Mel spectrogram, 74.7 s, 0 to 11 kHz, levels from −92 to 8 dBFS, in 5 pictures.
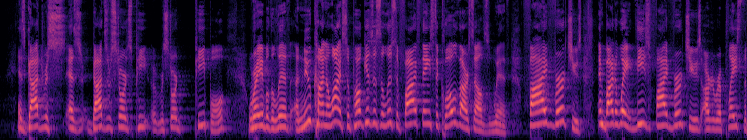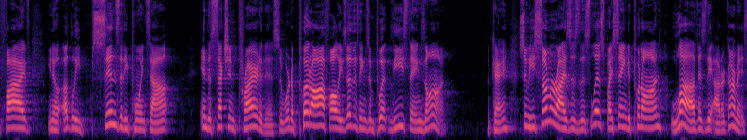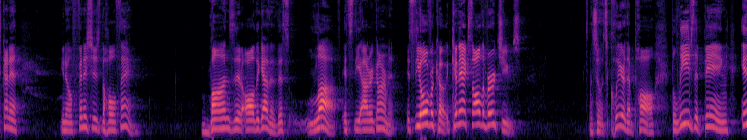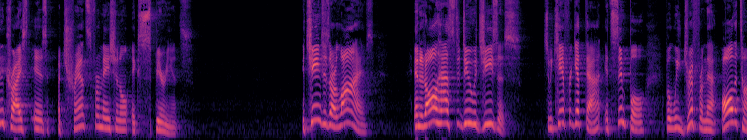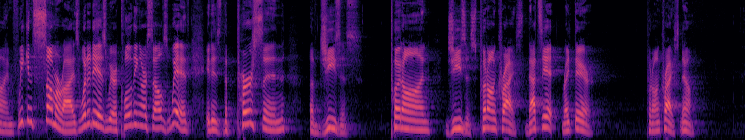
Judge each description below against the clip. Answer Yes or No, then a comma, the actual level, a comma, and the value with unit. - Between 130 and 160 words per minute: Yes, average, 150 wpm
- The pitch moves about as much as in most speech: No, wide, 6.4 semitones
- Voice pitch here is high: Yes, high, 195 Hz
